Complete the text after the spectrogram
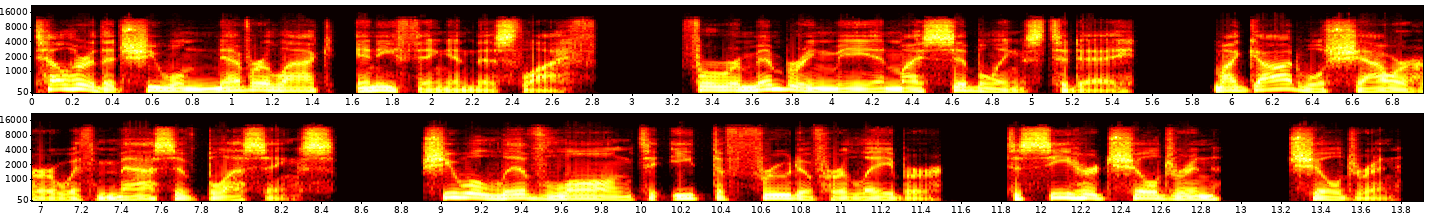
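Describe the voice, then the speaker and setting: A man's voice: mid-range voice, very animated, moderate pace, dry recording, clean studio sound, lightly acted. A man voicing a poor orphan young woman in a read folk tale, fervently praying blessings.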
